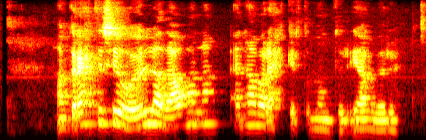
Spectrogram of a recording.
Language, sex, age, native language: Icelandic, female, 50-59, Icelandic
